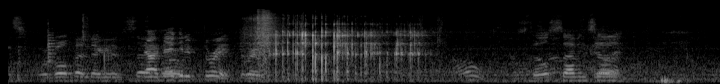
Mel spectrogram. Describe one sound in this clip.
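Young men talk and call out with animation nearby, outdoors.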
